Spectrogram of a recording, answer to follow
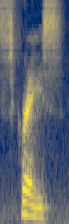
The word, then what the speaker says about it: Scrace: Scares, can you speak to the spread that we're seeing in nursing homes and assisted living facilities? Sure. Everybody says and pronounces my name incorrectly. It's Scrace, rhymes with grace.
